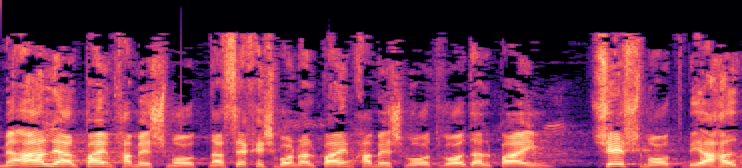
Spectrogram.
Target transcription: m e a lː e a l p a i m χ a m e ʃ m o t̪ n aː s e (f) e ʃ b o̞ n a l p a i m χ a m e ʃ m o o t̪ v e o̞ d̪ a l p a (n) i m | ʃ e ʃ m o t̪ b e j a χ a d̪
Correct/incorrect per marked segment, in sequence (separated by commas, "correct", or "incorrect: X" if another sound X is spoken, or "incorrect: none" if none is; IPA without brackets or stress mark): incorrect: χ, incorrect: none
